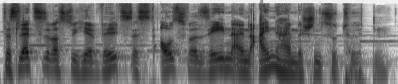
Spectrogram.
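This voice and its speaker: A man's voice: medium pitch, moderate pace, soft background music, close to an everyday voice. A man reading aloud, voicing a skeptical writer who speaks in a light, reassuring way. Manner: light, reassuring, a bit raised.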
